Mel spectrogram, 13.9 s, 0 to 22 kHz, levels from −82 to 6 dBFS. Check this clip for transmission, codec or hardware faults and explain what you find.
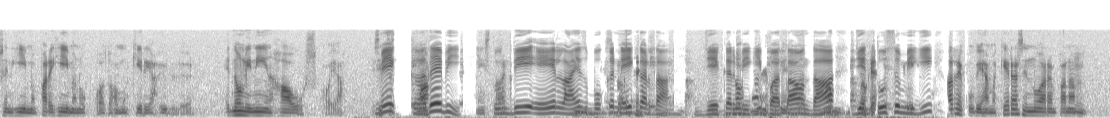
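Two faults are present: speech suppressed in double talk, and echo leak. Both point to a call with a loudspeaker on the far end.

From 4.93 to 12.1 s the speech is suppressed in double talk. The level drops by as much as about 40 dB at its deepest. About 5 s in total are affected. The voice dips, thins or breaks into pieces. This is likely an echo canceller meeting both sides talking at once. It cannot tell the local talker from loudspeaker echo, so it turns everything down.

Echo leak appears at 5.13 to 5.19 s, 7.55 to 9.05 s, and 9.61 to 11.15 s. A faint copy of the speech trails it by 210 ms. It sits about 15 dB below the direct sound. The first instance is a brief scrap. The later two are longer stretches. The likely cause is a far-end echo canceller that missed part of what its microphone picked up from the loudspeaker, and sent that residue back.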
